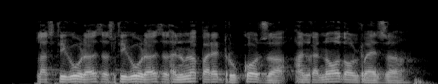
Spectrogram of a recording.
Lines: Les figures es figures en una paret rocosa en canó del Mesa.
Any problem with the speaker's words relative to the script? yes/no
no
